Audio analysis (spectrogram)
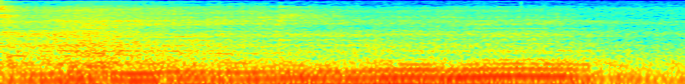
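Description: A loud truck's engine drones loudly nearby in Texas with a low rumbling growl, steady for a few seconds before easing off slightly.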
